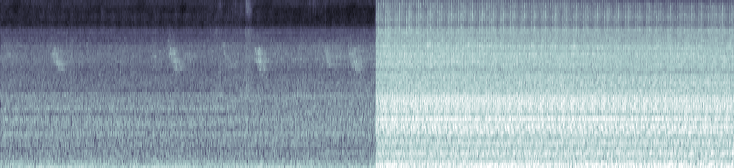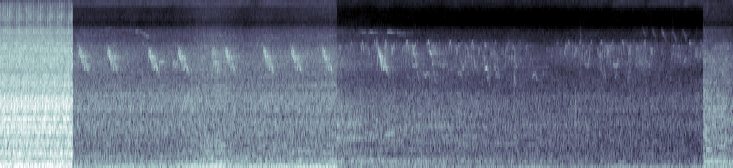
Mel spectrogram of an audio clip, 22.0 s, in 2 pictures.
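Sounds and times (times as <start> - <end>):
bus engine noise: 0.0 - 12.2, 13.5 - 16.1, 21.6 - 22.0
birds chirping: 2.3 - 18.6.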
